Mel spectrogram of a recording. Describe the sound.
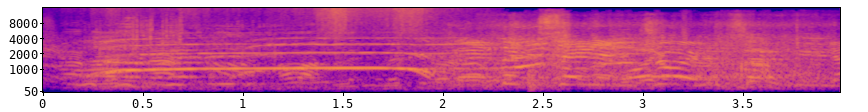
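A crowd of supporters waiting for former Detroit Mayor Kwame Kilpatrick as he walks free from county jail cheers and shouts over one another in a dense, continuous babble of many voices, with a sustained high whistle-like cry rising above the noise early on.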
